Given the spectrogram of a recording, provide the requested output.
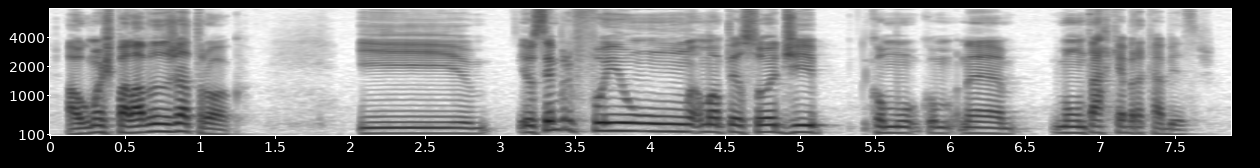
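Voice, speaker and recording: Man's dark, mellow voice at a fairly high pitch, ordinary pitch variation, on a very clean recording with a silent background. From Brazil, Rio de Janeiro. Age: 40s. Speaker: entrepreneur. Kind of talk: podcast interview.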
